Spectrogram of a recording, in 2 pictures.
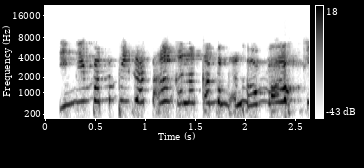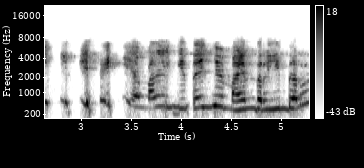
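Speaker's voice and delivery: high, laughing through the words. Real, not acted. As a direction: laugh as you say it. Laughs at own point. (sambil tertawa)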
